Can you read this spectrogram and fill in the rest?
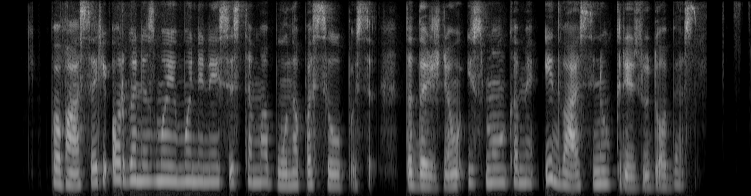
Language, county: Lithuanian, Kaunas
